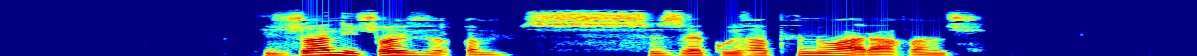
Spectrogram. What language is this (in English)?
Kabardian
